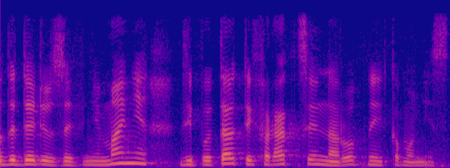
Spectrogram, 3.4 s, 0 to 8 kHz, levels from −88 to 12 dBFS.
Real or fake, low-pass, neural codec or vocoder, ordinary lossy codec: fake; 7.2 kHz; codec, 16 kHz, 0.8 kbps, ZipCodec; none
